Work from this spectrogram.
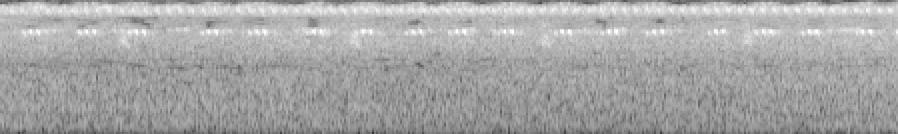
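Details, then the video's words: Crickets chirping on a windy day: a series of quick, high, even pulses about twice a second, with a steady shrill hiss above and broad wind rush below. "Relaxing Sound of Crickets Chirping on a Windy Day"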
